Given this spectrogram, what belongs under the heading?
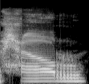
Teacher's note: হা হরফ হালুকের মধ্যখান থেকে উচ্চারণ হবে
